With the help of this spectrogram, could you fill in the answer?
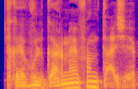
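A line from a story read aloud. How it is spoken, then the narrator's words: Muttered. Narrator (Russian): пробормотал Спиридон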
